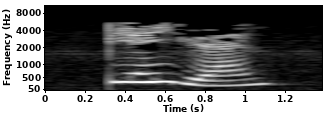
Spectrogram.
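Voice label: "边缘", Mandarin Chinese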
